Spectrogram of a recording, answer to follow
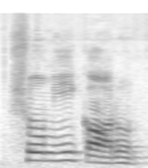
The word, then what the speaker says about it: সমীকরণ: সমিককরণ না সমিক রন আমরা যেমনে বলি সেমনে উচ্চারণ তাহলে উত্তর হইতেছে সমীকরণ এরপরে এইযে ম এর সাথে ই আছে।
